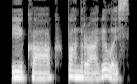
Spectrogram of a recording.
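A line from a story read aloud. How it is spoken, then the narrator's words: Venomous hiss. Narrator (Russian): ядовито прошипел дракон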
